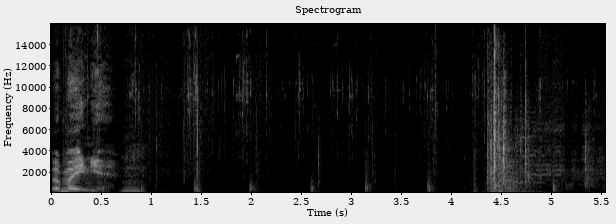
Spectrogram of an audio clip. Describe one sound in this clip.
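Footsteps thud slowly on a wooden floor.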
